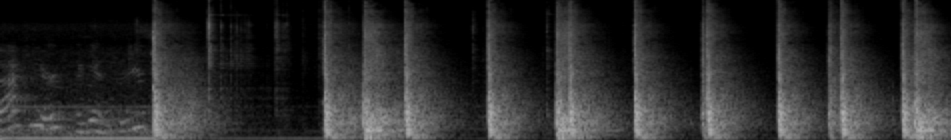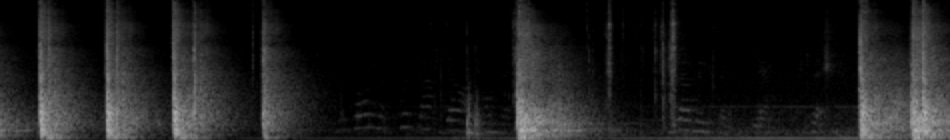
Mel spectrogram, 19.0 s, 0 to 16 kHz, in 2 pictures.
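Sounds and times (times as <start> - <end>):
pistol shots ringing: 1.5 - 2.2, 3.2 - 12.6, 14.6 - 15.6, 18.1 - 19.0.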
